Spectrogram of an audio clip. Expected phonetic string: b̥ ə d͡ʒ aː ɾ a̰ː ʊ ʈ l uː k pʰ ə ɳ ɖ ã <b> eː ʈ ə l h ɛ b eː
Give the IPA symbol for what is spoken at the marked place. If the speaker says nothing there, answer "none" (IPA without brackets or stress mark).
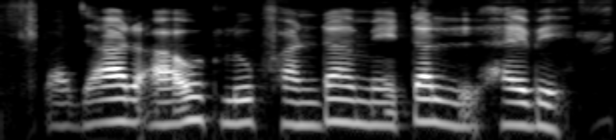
m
